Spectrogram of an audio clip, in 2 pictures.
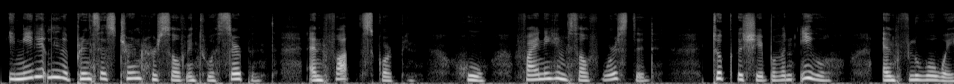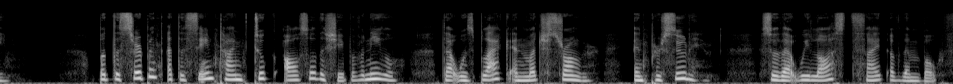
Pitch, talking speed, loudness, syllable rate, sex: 215 Hz, 175 wpm, -19 LUFS, 5.4 syllables/s, female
